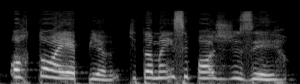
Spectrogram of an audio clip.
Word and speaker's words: ortoépia: Então, prosódia ou silabada trata-se do deslocamento inadequado da sílaba tônica. De uma palavra. E ortoépia, que também se pode dizer ortoepia, é um erro de grafia impulsionado pela pronúncia.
